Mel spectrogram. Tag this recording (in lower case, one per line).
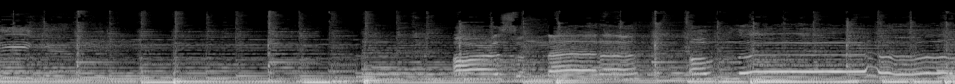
music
